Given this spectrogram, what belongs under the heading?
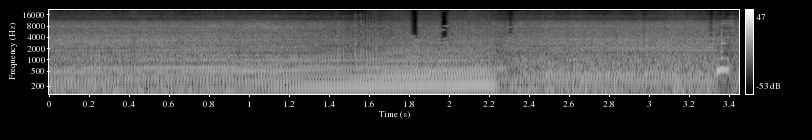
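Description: A car engine climbs in a steady rising drone on a winding road after a downshift, loud and close with a rich harmonic tone, then cuts off sharply and settles into road rumble.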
